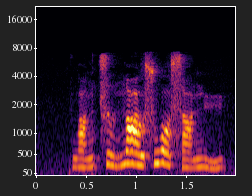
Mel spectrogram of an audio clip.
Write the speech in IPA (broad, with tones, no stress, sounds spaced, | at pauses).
k w ɑ˧˥ ŋ t͡s ɹ̩˥˧ n̪ ɑ˥˧ ʊ̯ s w ɔ˥˩ s ɑ˧˥ ŋ y˨˩˦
